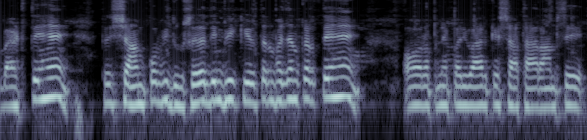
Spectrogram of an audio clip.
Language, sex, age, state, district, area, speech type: Hindi, female, 60+, Uttar Pradesh, Hardoi, rural, spontaneous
